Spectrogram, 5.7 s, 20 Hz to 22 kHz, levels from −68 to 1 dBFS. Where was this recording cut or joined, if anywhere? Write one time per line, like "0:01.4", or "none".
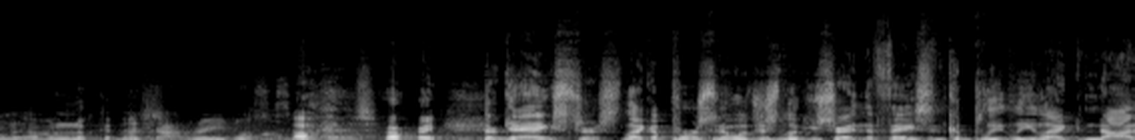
0:02.3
